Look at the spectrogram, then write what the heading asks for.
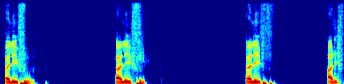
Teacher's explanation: এক হচ্ছে দুই ঠোঁট মিলবে না দ্বিতীয় হচ্ছে লম্বা টান হবে না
